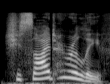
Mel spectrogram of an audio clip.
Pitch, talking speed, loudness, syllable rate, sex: 230 Hz, 215 wpm, -15 LUFS, 6.0 syllables/s, female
